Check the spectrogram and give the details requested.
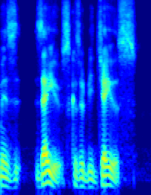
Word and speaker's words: Zeus: Hungul, his name is Zus because it would be Jus. So, everyone calls him Zus instead of saying Zeus, right?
